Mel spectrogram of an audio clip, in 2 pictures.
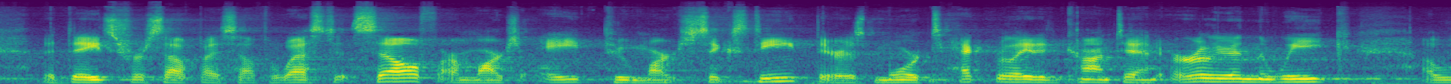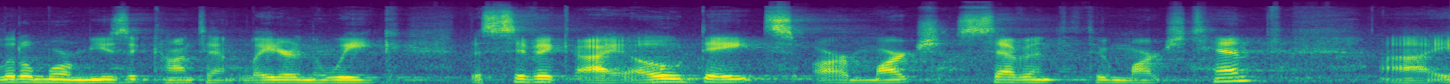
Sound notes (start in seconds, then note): none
